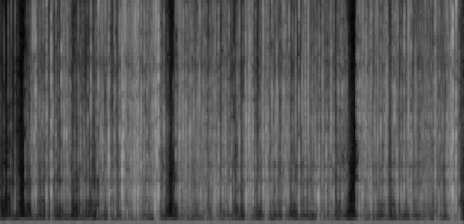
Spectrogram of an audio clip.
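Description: Fingers press, squeeze and rub the fabric near the seam of a soft, stuffed orange velour plush carrot toy with crinkle filling. The result is a steady stream of bright, crackling crinkles that swell and fade in dense bursts, with short quieter gaps between handfuls.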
